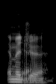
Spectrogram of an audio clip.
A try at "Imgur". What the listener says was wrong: You're putting an A in it. Imagine. It's actually Im.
